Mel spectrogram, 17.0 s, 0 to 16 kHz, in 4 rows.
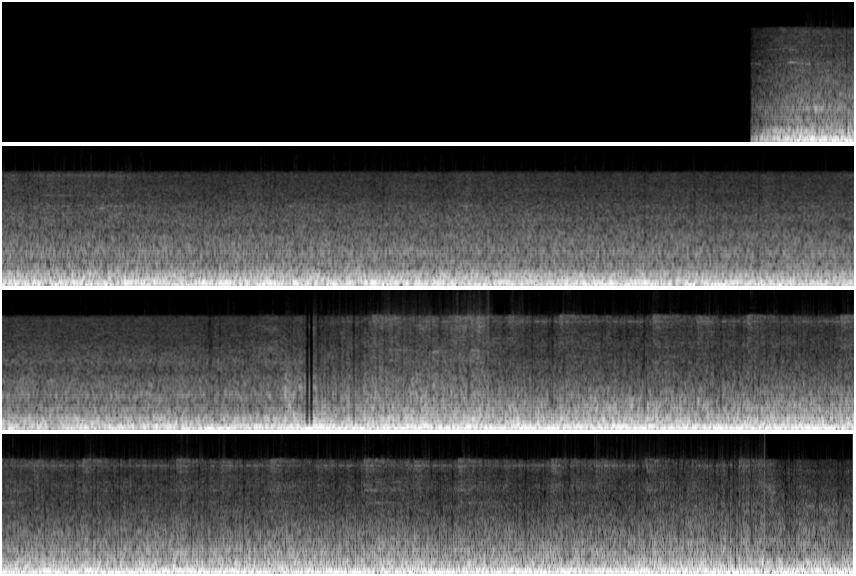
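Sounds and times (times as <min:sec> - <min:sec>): vehicle rumble on road: 0:03.8 - 0:17.0.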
